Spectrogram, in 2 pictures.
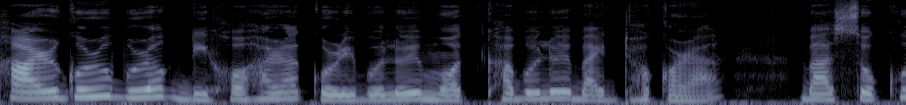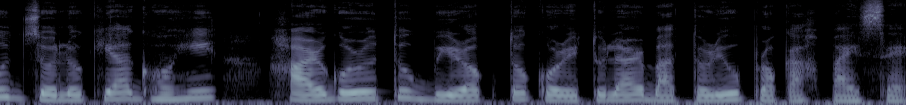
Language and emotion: Assamese, neutral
